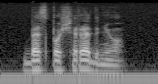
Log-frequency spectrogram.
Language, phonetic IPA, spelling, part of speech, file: Polish, [ˌbɛspɔɕˈrɛdʲɲɔ], bezpośrednio, adverb, Pl-bezpośrednio.ogg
